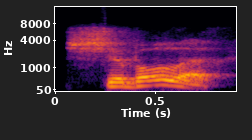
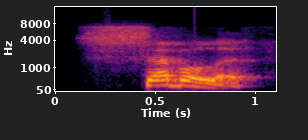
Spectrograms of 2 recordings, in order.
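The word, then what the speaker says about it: Shibboleth: the Ephraites passed that way that they should pronounce the word Shabolith. But they being a different tribe pronounced it Sebolith.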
